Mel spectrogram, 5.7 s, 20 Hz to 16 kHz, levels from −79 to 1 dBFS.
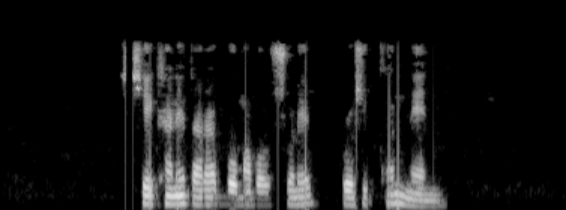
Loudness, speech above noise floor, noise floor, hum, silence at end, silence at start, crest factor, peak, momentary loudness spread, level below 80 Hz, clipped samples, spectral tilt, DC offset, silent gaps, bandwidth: -18 LUFS; 56 dB; -73 dBFS; none; 1.25 s; 1.2 s; 18 dB; -2 dBFS; 9 LU; -50 dBFS; under 0.1%; -3.5 dB/octave; under 0.1%; none; 8 kHz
